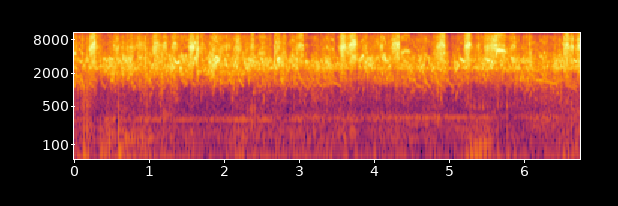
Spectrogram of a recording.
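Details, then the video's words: Budgie colony in an aviary, busy overlapping chirps mixed with harsher squawks and brief whistled notes, the chorus staying loud and unbroken throughout. "Beautiful Budgies Birds Singing and Chirping Sounds"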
